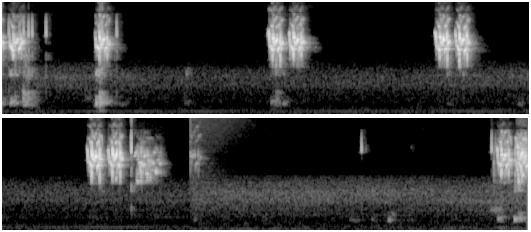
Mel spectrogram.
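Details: Pet budgerigar sounds to help a bird settle in and start singing; sharp, raspy chirps in pairs and triplets, spaced about every one and a half to two seconds, with a faint hum between them.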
